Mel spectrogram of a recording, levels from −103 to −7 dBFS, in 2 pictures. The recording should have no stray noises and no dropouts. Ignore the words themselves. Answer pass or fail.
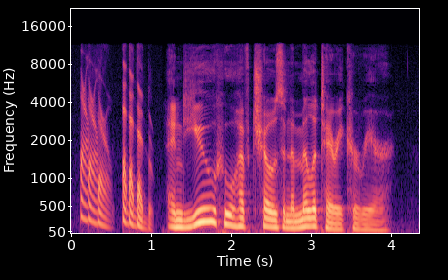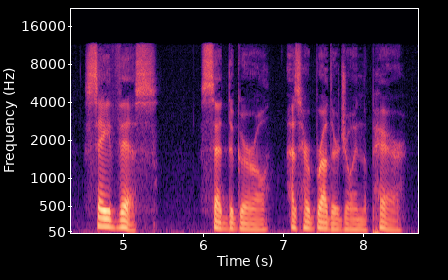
fail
